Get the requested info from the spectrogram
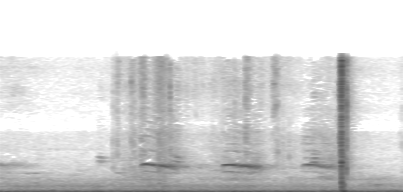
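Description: A few short, high bird chirps, each a brief slightly falling note, over a steady low background hum, with one sharp click about three and a half seconds in.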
